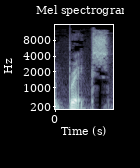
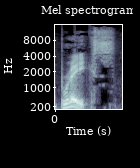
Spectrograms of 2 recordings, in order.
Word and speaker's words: bricks: 那么在读这个 brick, 这个砖的时候一定要注意啊，这个 I 字母呢它发的是短音的 I, 所以读的是 bricks。很多中国同学会把它读成 breaks, 啊发 A 上面去了。尽量呢不要把它发成双元音的 A, 啊短音的 I 发成双元音的 A, 是中国同学经常犯的一个毛病。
